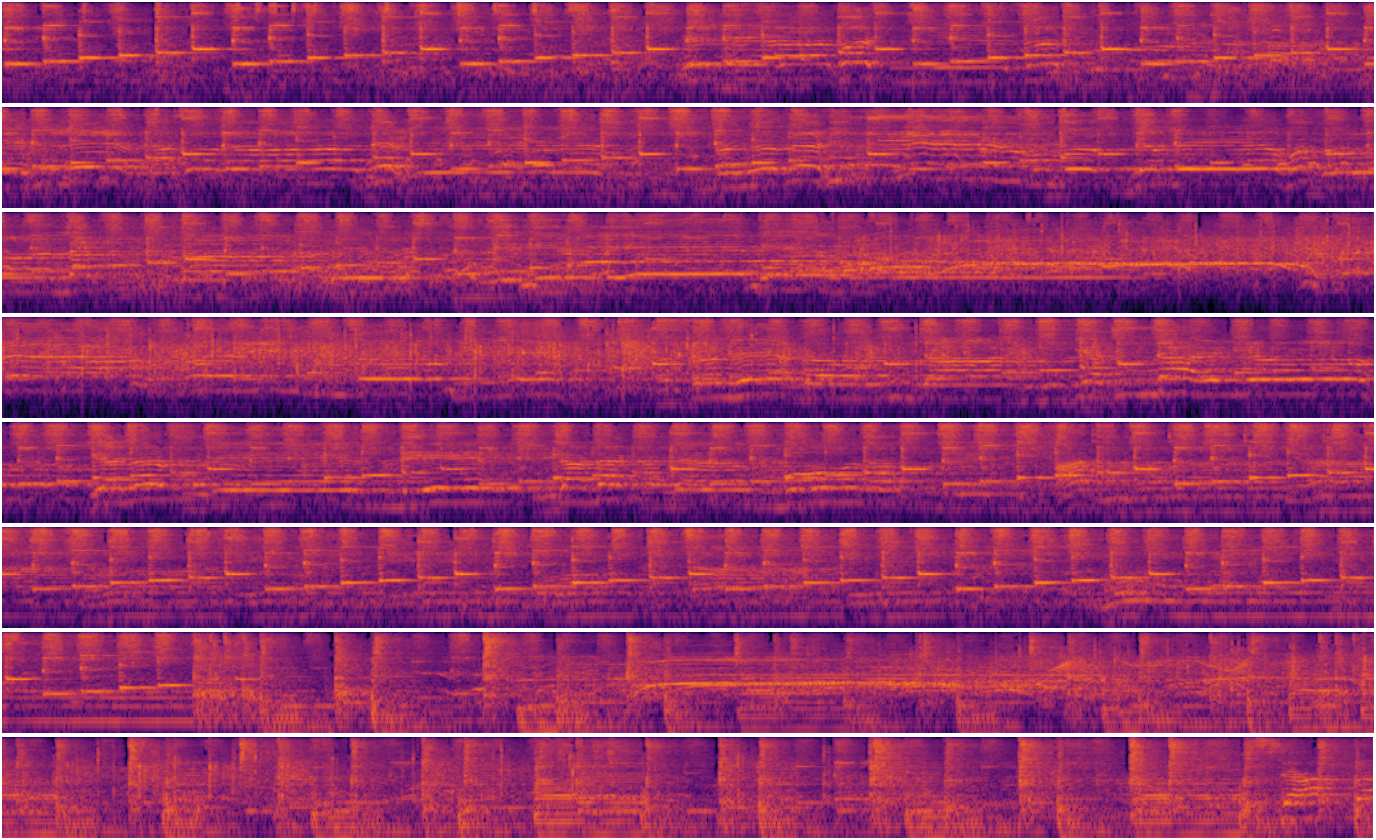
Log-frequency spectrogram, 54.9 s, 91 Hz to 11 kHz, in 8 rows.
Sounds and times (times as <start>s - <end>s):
Music: 0.0s - 54.8s.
